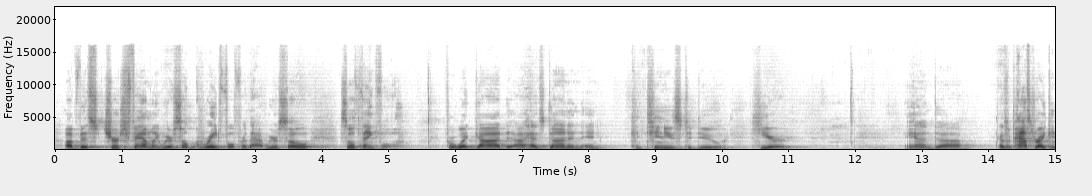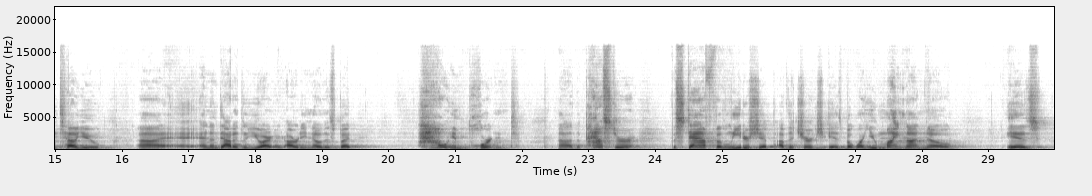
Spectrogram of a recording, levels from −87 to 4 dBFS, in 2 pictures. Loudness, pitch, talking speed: -27 LUFS, 160 Hz, 130 wpm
